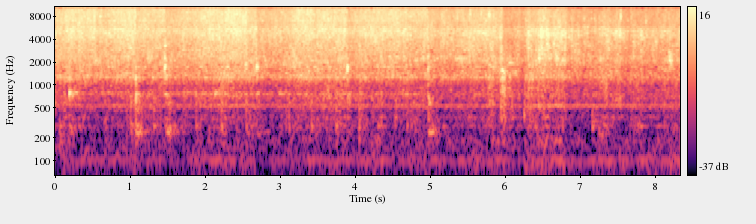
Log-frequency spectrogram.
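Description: Sliced shallots and chopped chilies sizzling in hot oil in a stone-coated wok, stirred with a spatula. There is a steady frying hiss, with a few light scrapes and taps of the spatula against the pan.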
